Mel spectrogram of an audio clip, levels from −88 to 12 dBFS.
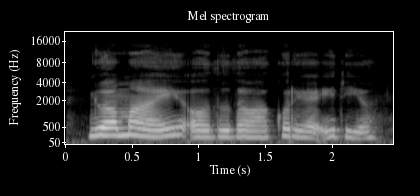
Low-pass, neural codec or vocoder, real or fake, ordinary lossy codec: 14.4 kHz; vocoder, 44.1 kHz, 128 mel bands every 256 samples, BigVGAN v2; fake; none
